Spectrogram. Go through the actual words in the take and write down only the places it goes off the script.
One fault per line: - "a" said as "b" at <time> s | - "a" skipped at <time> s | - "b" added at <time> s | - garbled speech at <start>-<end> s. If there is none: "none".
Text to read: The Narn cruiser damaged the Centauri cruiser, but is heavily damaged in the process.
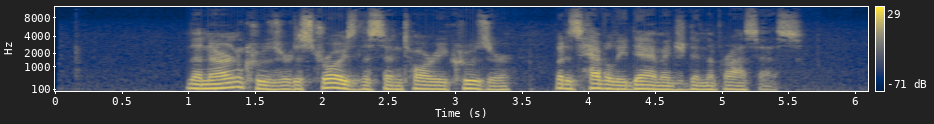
- "damaged" said as "destroys" at 1.7 s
